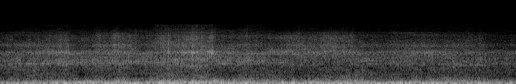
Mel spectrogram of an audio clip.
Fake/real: fake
